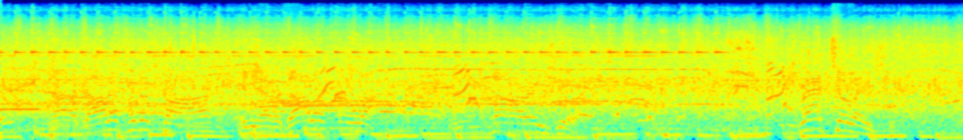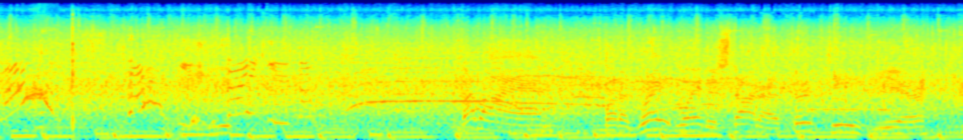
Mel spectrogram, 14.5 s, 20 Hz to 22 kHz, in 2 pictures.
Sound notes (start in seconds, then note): 4.4 audience applauding; 9.7 audience applauding; 9.7 upbeat music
